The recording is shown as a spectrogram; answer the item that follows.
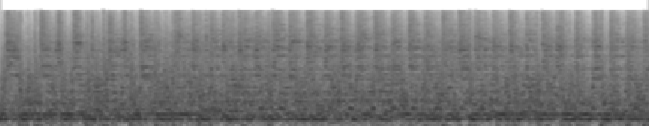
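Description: A Kailaya Vathiyam temple ensemble playing: fast, dense drumming on large stick-beaten drums, with cymbals, over steady low drones held by long brass horns.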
